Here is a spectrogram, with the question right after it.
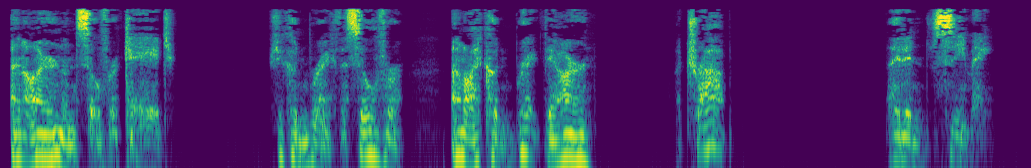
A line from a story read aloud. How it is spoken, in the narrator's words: he whispered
